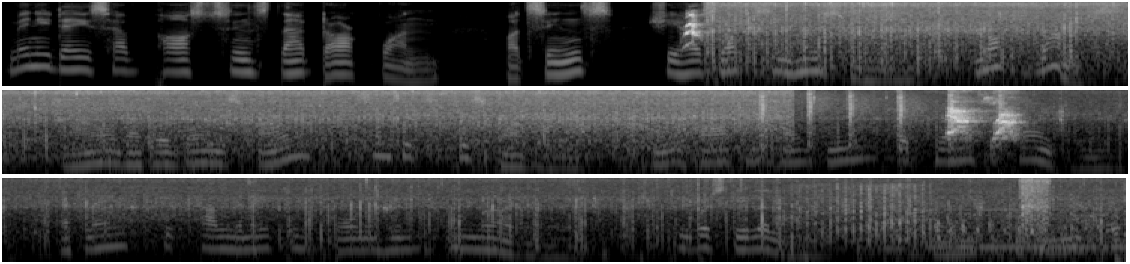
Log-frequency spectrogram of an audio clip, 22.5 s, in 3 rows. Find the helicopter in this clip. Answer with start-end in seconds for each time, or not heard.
20.1-22.4.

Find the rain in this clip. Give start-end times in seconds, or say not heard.
4.7-22.4.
